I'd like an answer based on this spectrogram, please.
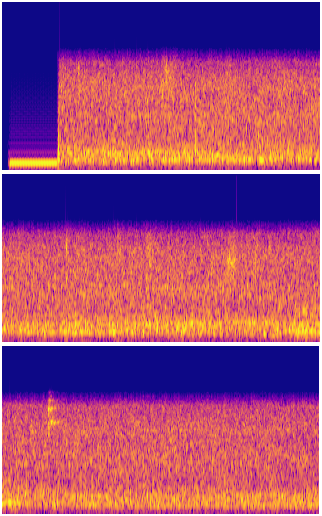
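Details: Steady broadband hiss fills the whole recording, with no bark or other animal voice standing out.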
